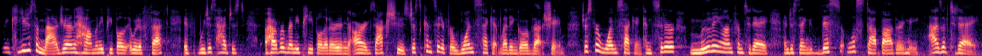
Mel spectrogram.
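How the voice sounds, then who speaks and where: A woman's voice: fairly low pitch, fairly quick, a little mellow. Interviewee, woman in her 40s, earnest and impassioned, indoor office. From New York State. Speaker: documentary co-creator, interviewee. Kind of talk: sit-down interview.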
